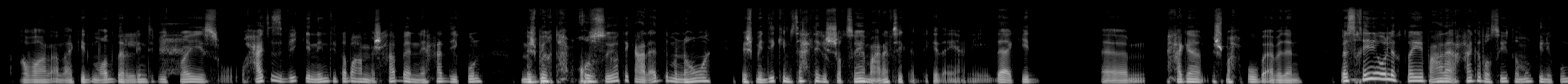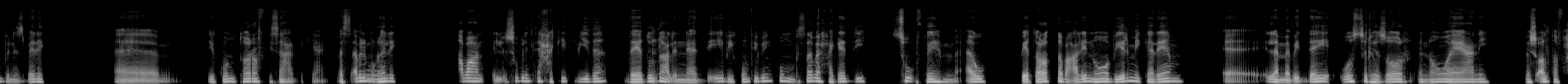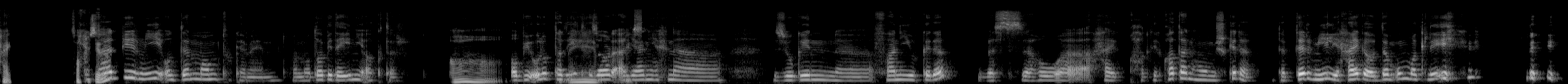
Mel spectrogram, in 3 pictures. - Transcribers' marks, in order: unintelligible speech; tapping; in English: "Funny"; laugh; laughing while speaking: "ليه؟"
- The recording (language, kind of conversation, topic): Arabic, advice, ليه بيطلع بينّا خلافات كتير بسبب سوء التواصل وسوء الفهم؟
